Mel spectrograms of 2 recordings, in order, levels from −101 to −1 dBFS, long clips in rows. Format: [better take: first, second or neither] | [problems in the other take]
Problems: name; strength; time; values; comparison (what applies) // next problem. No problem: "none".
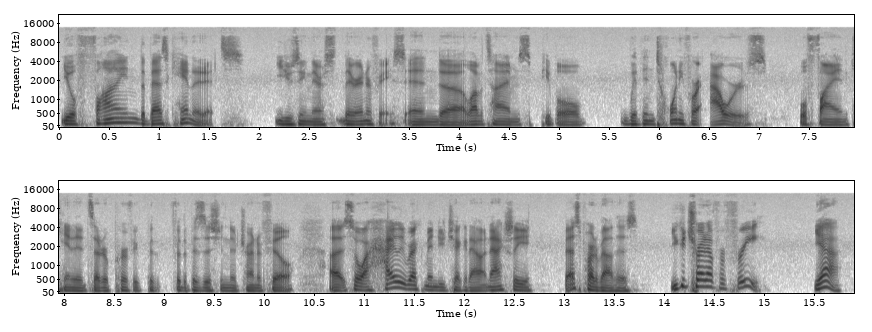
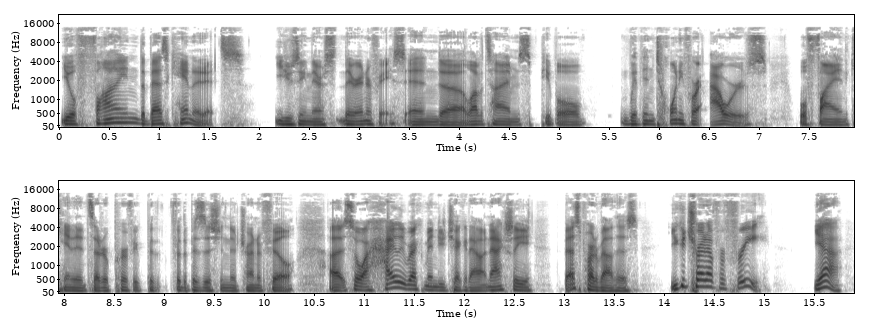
second | hiss; faint; throughout; 20 dB below the speech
